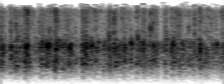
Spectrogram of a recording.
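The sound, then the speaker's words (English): An audience applauding, with dense, steady clapping that fills the whole stretch evenly, with no talk over it. “Give Todd a big round of applause, please.”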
